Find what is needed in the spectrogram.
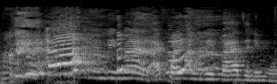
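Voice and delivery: laughing through the words; giggling in disbelief at a terrible roll. Real, not acted. Player laughing at bad roll.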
